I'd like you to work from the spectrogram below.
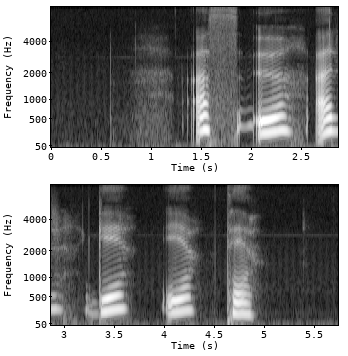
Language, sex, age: Norwegian, female, 35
